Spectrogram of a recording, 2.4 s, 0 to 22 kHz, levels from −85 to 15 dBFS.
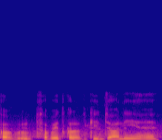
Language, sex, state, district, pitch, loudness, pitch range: Hindi, male, Uttar Pradesh, Shamli, 110 Hz, -23 LUFS, 105-110 Hz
